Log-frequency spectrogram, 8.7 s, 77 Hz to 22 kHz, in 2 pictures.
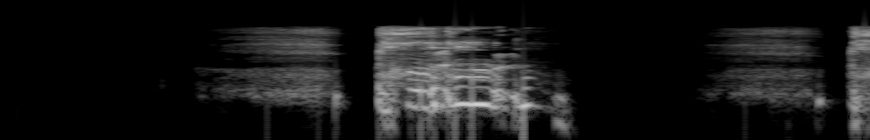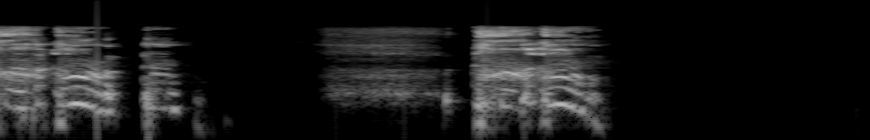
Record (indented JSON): {
  "three_cough_length": "8.7 s",
  "three_cough_amplitude": 32768,
  "three_cough_signal_mean_std_ratio": 0.45,
  "survey_phase": "beta (2021-08-13 to 2022-03-07)",
  "age": "18-44",
  "gender": "Male",
  "wearing_mask": "No",
  "symptom_sore_throat": true,
  "symptom_abdominal_pain": true,
  "symptom_headache": true,
  "symptom_onset": "3 days",
  "smoker_status": "Ex-smoker",
  "respiratory_condition_asthma": false,
  "respiratory_condition_other": false,
  "recruitment_source": "Test and Trace",
  "submission_delay": "2 days",
  "covid_test_result": "Positive",
  "covid_test_method": "RT-qPCR",
  "covid_ct_value": 18.2,
  "covid_ct_gene": "N gene"
}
